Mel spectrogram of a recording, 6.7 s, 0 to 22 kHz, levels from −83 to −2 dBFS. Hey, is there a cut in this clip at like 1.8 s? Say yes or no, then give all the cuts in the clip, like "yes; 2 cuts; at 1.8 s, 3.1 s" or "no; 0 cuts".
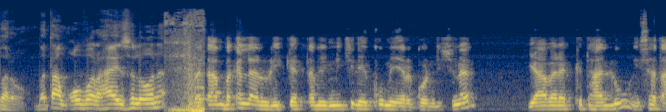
yes; 1 cut; at 1.8 s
